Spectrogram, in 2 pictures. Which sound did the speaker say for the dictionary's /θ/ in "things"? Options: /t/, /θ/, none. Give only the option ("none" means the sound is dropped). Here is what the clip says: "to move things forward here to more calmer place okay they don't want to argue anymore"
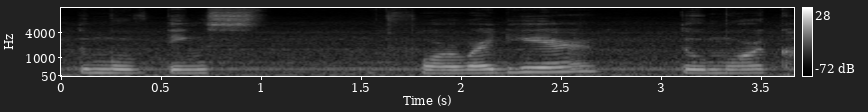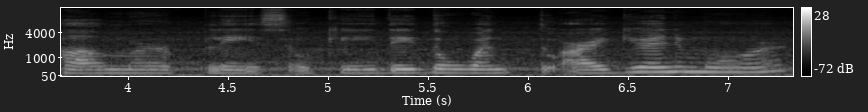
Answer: /t/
